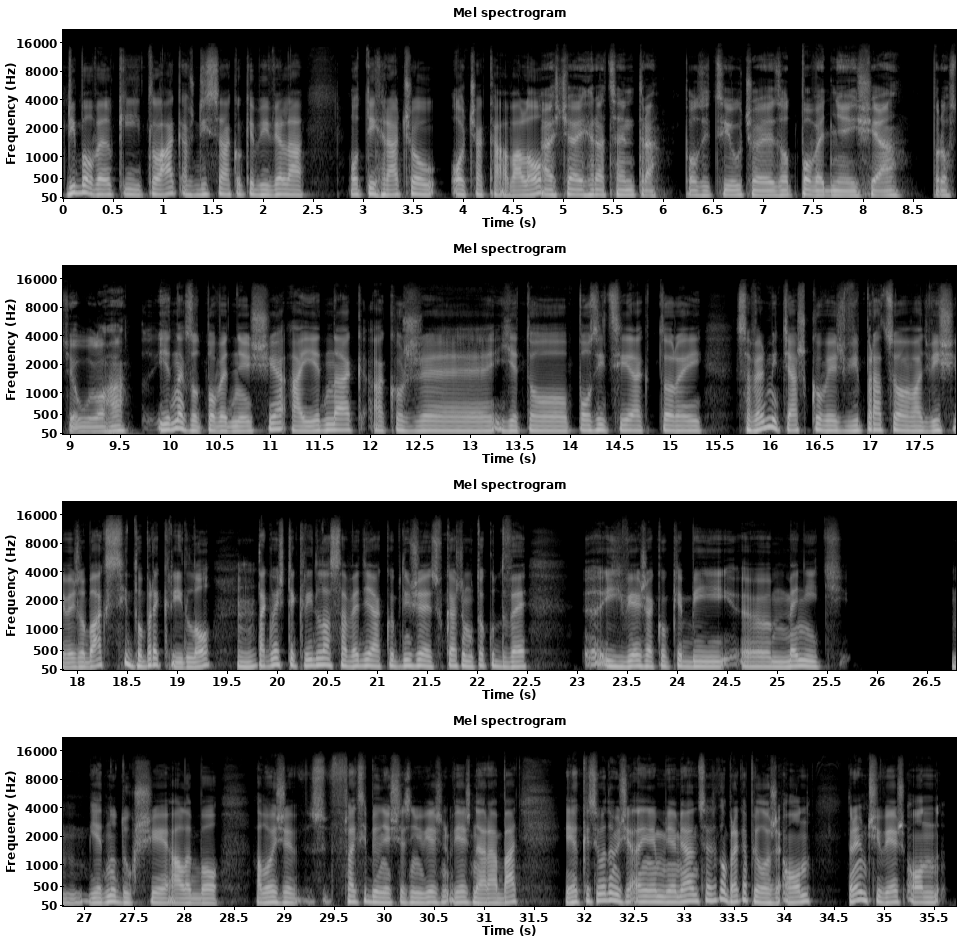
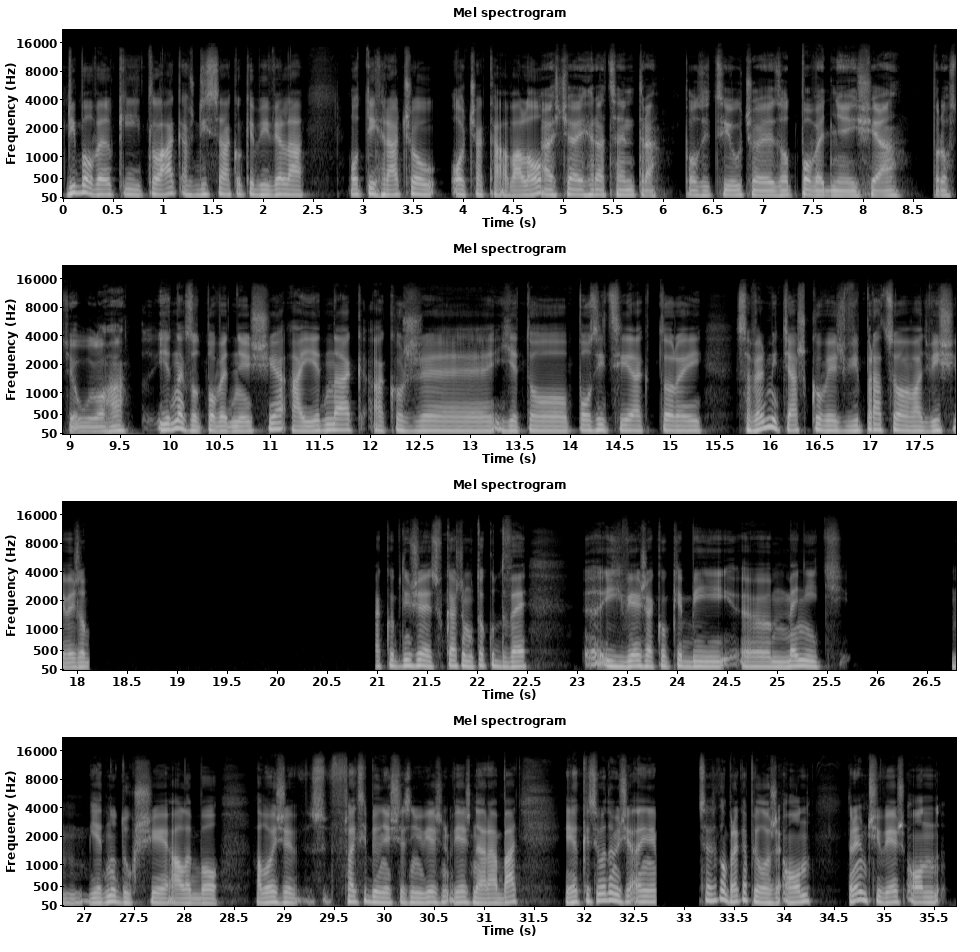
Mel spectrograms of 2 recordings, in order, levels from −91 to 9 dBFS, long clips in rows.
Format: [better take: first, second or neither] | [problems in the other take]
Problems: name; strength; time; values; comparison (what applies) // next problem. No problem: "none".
first | audio cutting out; at 18 s for 3 s and at 33 s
